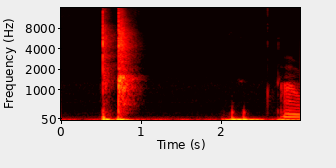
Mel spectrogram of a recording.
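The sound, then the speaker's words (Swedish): A person slaps their own head as a sync clap for a recording: two sharp, loud slaps land in quick succession, followed by a couple of dull low thumps and a brief voice at the end. “Alltså, jag var ju tvungen att slå mig själv i huvudet för att jag kan ju inte ta bort mitt finger från uh, mikrofon.”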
